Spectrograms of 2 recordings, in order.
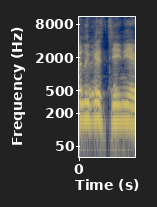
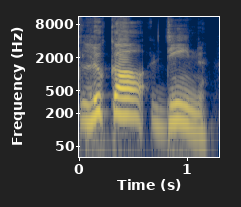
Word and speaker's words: Lucas Digne: And I'm going to stop saying Lucas Digne. We spent a lot of time looking into how to say his name. It's Luca Dean.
